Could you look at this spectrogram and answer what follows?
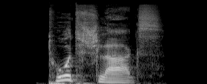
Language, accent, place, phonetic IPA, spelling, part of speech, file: German, Germany, Berlin, [ˈtoːtʃlaːks], Totschlags, noun, De-Totschlags.ogg
- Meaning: genitive singular of Totschlag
